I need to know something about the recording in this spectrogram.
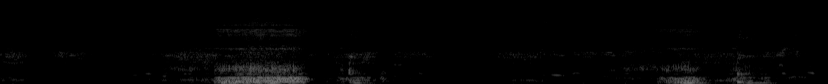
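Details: Real recording of an adult husband snoring at night: soft, low, rough snores recurring between quieter breaths, with faint room noise; snoring during sleep.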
